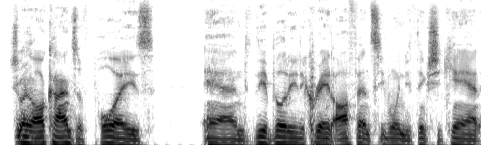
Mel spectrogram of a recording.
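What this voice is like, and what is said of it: Rough, worn-out voice. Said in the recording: “My voice is trash.”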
